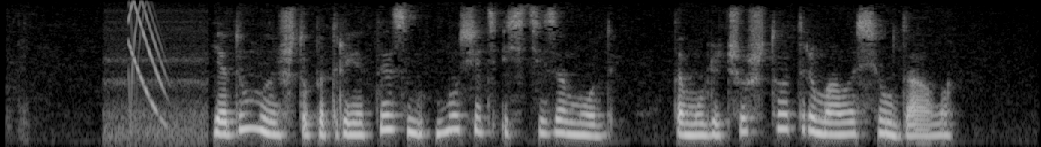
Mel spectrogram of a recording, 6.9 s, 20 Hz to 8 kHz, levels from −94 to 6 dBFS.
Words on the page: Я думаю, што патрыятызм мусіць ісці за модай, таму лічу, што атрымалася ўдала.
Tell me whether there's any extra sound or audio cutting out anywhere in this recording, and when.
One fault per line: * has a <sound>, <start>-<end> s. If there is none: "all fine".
* has a chirp, 0.9-1.2 s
